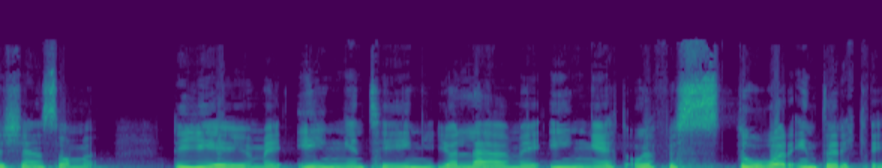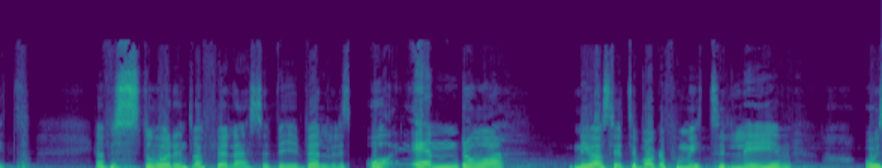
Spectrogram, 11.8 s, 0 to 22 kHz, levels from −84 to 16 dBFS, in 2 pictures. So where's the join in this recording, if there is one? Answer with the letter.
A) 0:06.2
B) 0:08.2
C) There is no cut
B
